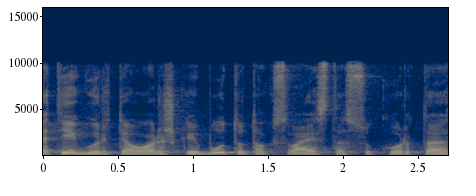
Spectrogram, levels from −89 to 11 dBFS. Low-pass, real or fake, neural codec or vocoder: 9.9 kHz; real; none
